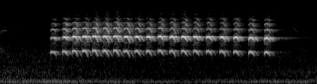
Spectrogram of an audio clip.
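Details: A spangled drongo sings in the morning at an Australian backyard birdbath where it comes to drink: a quick run of about sixteen nasal, metallic notes, roughly seven per second, over a quiet background.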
